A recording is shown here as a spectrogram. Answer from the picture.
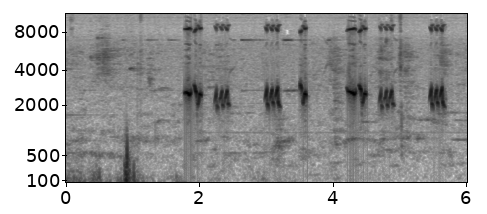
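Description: A small bird chirping, repeating short quick clusters of two or three notes about every half second from roughly two seconds in. Before that there is a low rumble and a dull thump about a second in.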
